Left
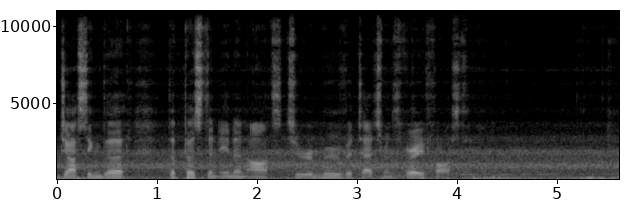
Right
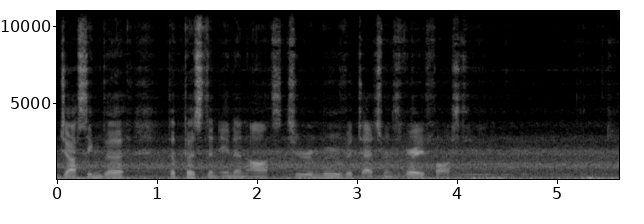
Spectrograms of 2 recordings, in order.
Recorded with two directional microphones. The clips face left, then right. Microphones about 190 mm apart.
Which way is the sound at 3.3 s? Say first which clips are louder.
Even; 5° left (ahead or behind).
